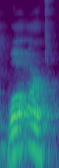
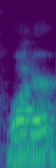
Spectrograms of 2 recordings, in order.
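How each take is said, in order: First: It is said in a city Irish accent. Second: It is said in an American accent. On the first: "but they go water" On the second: "that's more of an American pronunciation"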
